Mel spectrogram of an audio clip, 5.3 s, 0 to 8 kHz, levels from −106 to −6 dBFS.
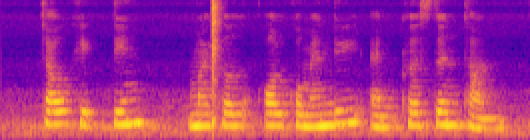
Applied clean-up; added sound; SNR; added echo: none; Hi-hat; 5 dB; reverberation time 0.3 s.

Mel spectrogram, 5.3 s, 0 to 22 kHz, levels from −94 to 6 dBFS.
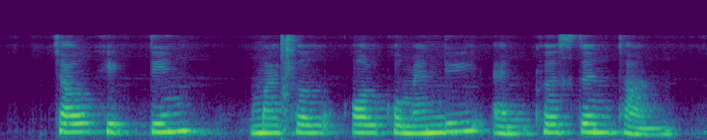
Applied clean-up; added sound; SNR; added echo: neural separator model SepFormer DNS4.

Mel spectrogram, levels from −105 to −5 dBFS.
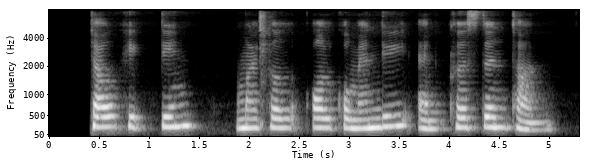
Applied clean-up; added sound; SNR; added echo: neural mask model DeepFilterNet 3.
